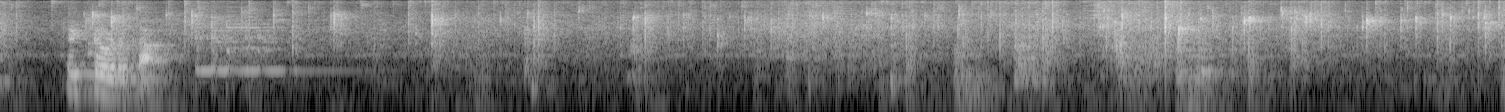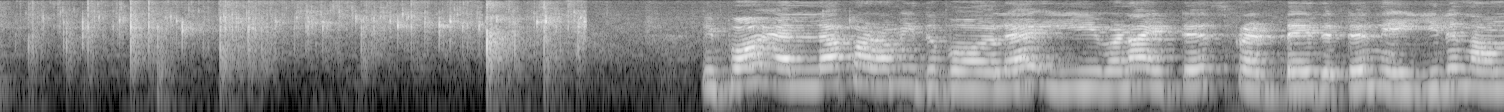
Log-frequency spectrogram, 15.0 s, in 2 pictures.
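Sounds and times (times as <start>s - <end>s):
banana slices sizzling in a pan: 0.0s - 11.7s.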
